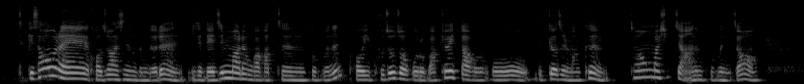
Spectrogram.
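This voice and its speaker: A woman speaks fairly quickly in a somewhat breathy voice with a fairly high pitch and ordinary pitch variation. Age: 20s. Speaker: personal finance youtuber, office worker. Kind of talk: casual vlog monologue. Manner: hesitant, with fillers and self-corrections.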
